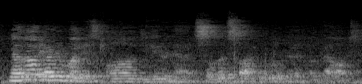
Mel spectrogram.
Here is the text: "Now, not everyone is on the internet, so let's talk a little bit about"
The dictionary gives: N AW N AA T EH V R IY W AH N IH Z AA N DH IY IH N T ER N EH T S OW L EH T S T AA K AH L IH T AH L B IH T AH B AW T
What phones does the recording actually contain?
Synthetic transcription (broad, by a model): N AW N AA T EH V R IY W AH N IH Z N DH IY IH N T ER N EH T S OW L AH T S T AA K AH L IH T L B IH T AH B AW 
